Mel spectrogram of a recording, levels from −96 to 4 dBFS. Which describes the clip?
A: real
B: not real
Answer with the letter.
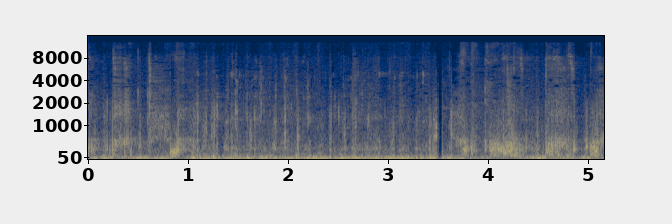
A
